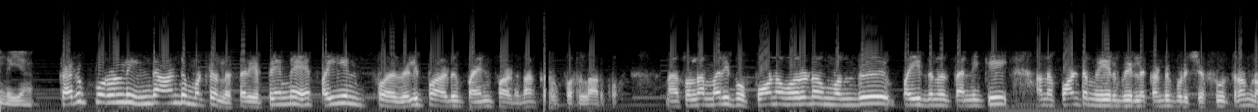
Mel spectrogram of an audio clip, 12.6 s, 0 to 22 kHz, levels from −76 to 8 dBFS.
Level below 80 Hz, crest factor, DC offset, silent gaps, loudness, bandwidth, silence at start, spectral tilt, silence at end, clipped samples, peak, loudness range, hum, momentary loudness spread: -52 dBFS; 10 dB; under 0.1%; none; -11 LUFS; 8.4 kHz; 0 s; -7 dB/octave; 0 s; 0.9%; 0 dBFS; 3 LU; none; 8 LU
